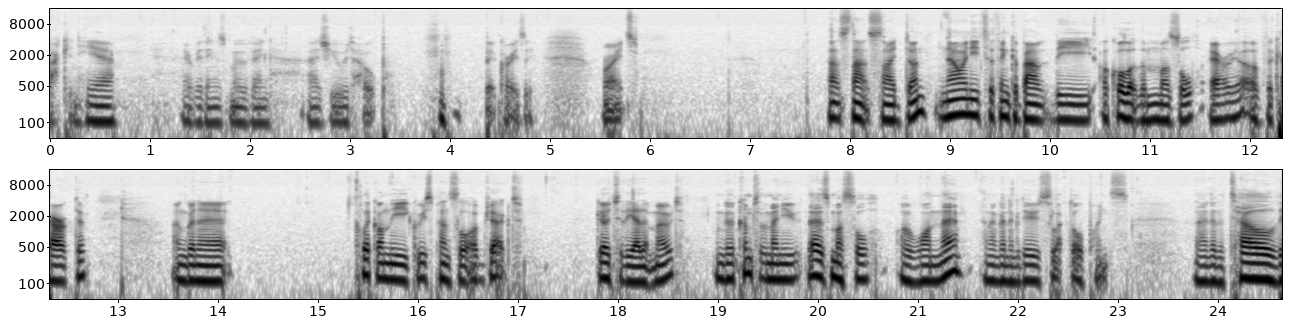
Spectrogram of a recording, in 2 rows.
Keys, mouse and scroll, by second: 0.1 g, 3.3 r, 5.4 scroll down 2, 6.3 Tab, 6.8-7.1 scroll up 2, 7.1-8.2 scroll down 3, 8.2 scroll down 1, 8.3-8.9 scroll up 5, 8.9-13.6 shift+middle drag, 13.6-14.9 drag, 17.5 Tab, 19.1 click, 22.4-23.7 right drag, 23.7 shift+s.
